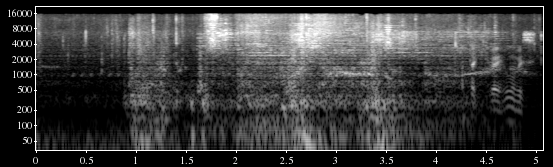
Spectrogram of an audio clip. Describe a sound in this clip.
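Game combat effects crash and whoosh loudly.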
